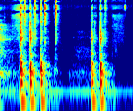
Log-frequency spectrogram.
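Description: Clear acrylic stamp block tapping on an ink pad and pressing down on cardstock on a table: a quick run of four light taps, then two more about a second later.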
